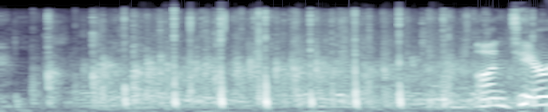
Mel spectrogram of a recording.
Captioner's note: audience clapping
